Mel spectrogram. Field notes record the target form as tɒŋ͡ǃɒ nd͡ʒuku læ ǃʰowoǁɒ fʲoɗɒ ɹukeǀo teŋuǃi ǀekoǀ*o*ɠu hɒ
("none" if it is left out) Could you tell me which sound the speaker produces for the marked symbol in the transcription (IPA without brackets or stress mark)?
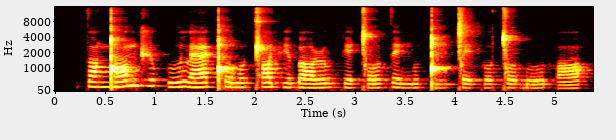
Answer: o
